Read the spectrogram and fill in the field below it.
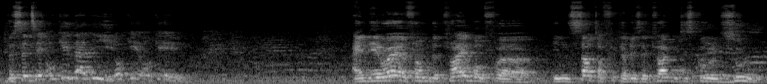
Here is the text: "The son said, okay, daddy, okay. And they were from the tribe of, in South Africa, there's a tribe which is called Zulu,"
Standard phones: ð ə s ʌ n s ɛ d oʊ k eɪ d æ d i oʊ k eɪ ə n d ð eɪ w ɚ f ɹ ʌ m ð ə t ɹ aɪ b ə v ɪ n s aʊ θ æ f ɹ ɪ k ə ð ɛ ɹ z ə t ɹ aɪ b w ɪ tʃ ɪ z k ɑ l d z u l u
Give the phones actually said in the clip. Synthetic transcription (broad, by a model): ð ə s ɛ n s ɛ oʊ k eɪ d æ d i oʊ k eɪ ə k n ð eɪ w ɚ f ɹ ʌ m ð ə t ɹ aɪ b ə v ɪ n s aʊ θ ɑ f ɹ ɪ k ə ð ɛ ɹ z ə t ɹ aɪ b w ɪ tʃ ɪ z k ɑ l d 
